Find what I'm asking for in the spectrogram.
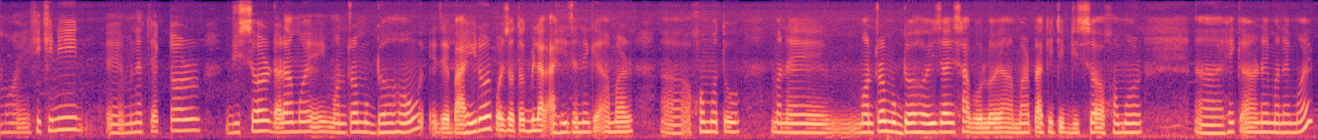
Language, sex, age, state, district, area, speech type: Assamese, female, 45-60, Assam, Udalguri, rural, spontaneous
